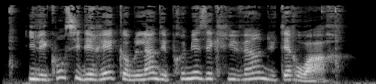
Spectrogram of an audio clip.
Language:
French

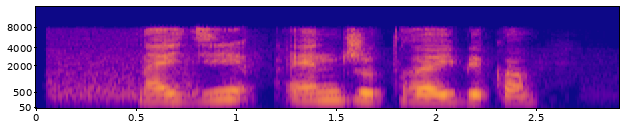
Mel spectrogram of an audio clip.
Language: Russian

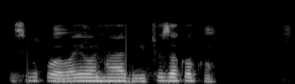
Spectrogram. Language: Kinyarwanda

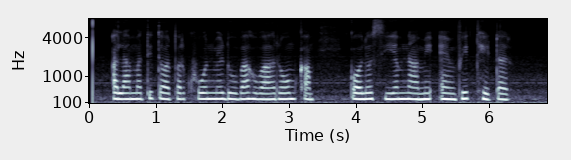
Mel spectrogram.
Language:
Urdu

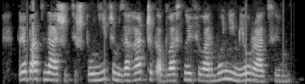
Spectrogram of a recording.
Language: Belarusian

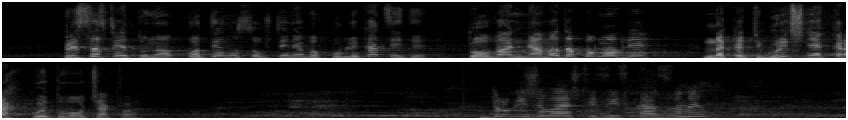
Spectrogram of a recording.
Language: Bulgarian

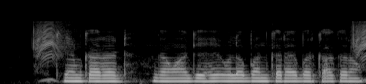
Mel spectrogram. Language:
Chhattisgarhi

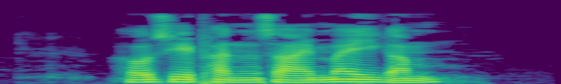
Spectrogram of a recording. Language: Cantonese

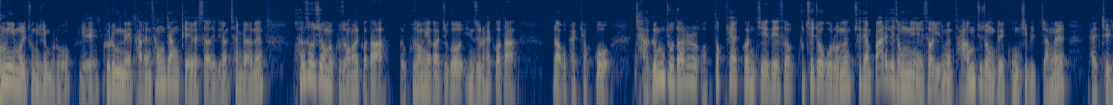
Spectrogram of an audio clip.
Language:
Korean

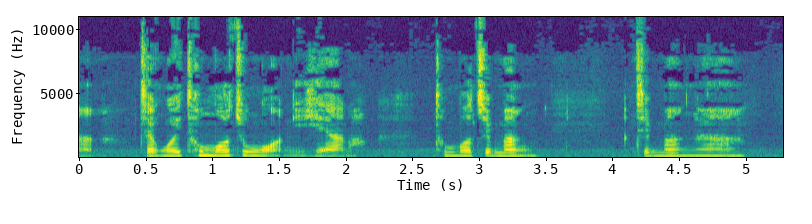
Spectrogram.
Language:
Min Dong Chinese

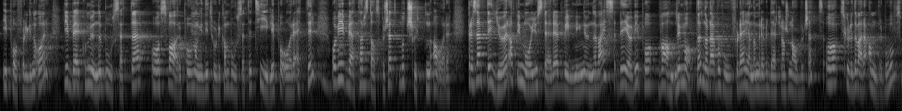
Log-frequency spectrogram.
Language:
Norwegian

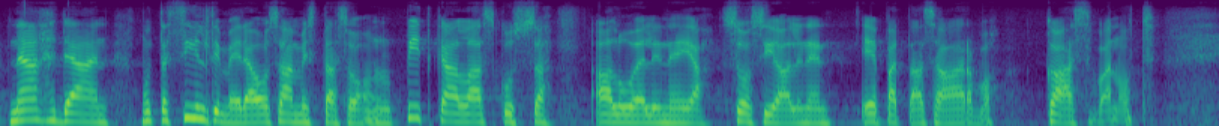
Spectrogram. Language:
Finnish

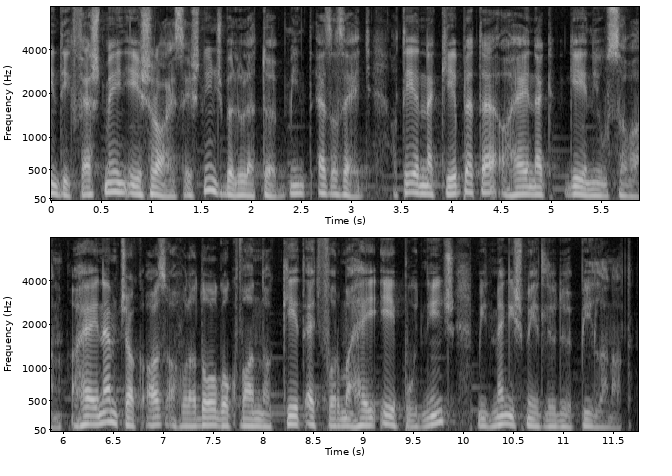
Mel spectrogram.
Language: Hungarian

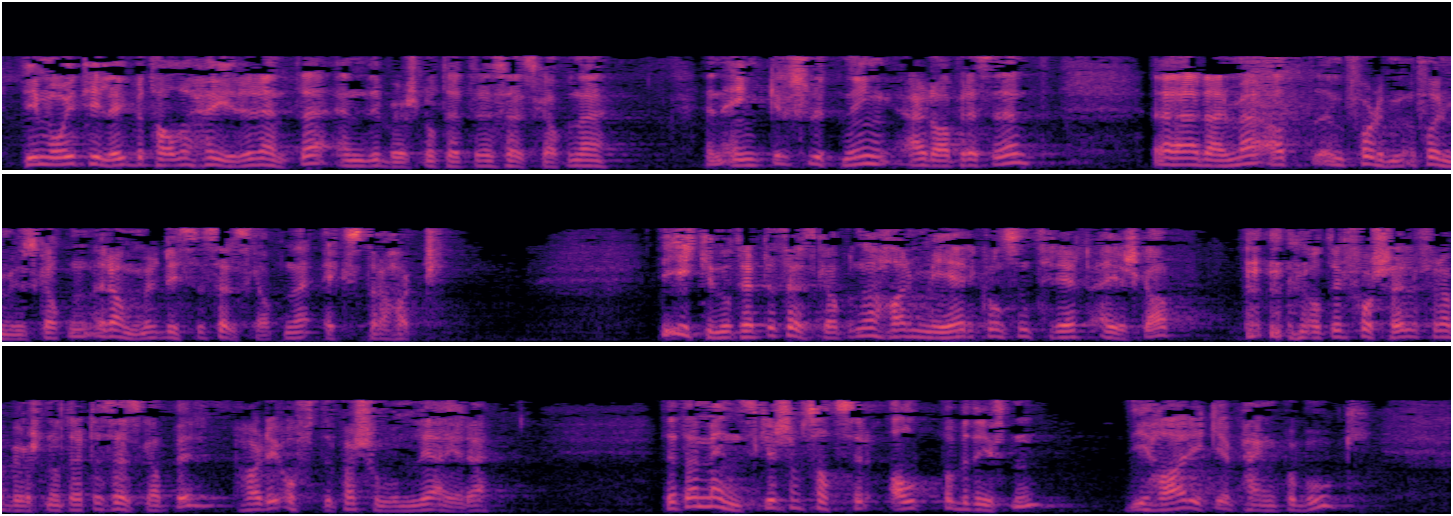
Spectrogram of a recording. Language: Norwegian Bokmål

